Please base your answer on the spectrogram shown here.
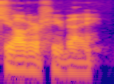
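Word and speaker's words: Geographe Bay: Oh, so it is pronounced Geography Bay.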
